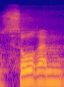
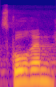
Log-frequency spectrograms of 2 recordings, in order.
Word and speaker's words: Schorem: den Jungs aus Rotterdam von sorem skorem schorem ich weiß nicht genau ich glaub gorem spricht man richtig aus Barbier somit der bekannteste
